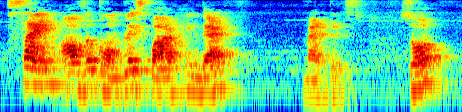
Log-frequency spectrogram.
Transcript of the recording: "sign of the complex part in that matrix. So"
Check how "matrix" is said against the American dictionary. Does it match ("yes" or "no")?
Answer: no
